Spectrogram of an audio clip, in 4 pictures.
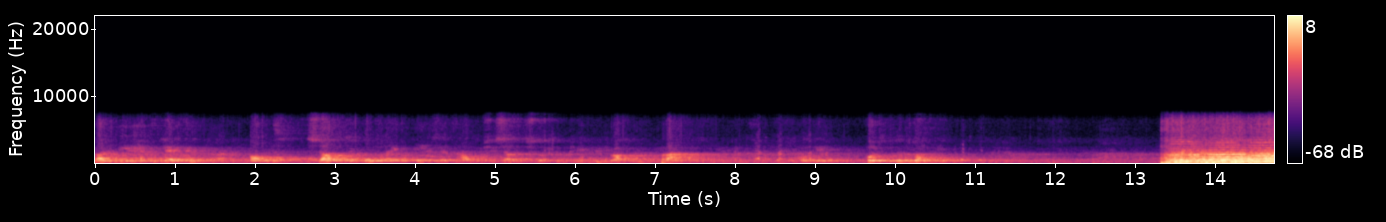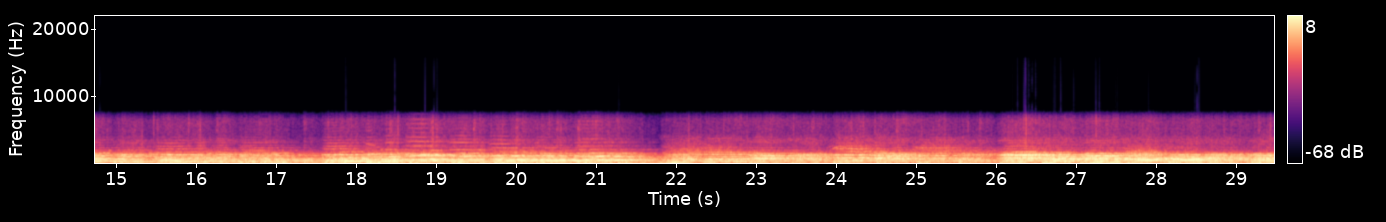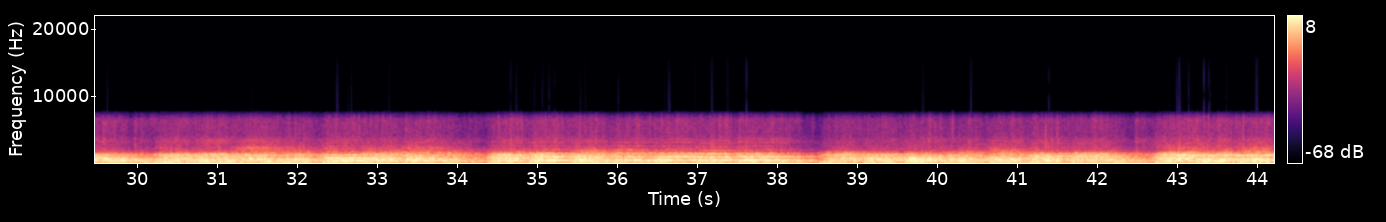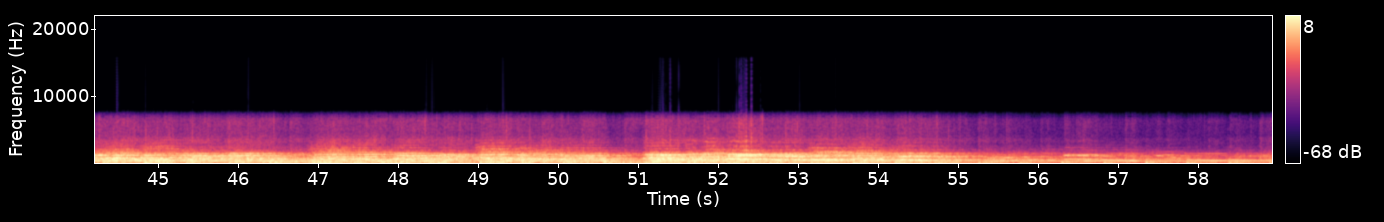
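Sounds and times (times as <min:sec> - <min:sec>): choir singing a chorale: 0:13.3 - 0:58.9.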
